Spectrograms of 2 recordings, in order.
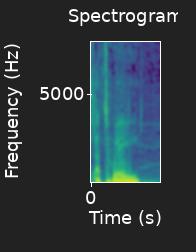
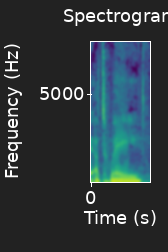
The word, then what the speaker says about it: Atoye: Okay, so it's Atoye. That's how you say it. – Okay. – Obviously, if you have an accent, you know, in the UK, they say Atoye or Atoye. you know, so it's fine.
